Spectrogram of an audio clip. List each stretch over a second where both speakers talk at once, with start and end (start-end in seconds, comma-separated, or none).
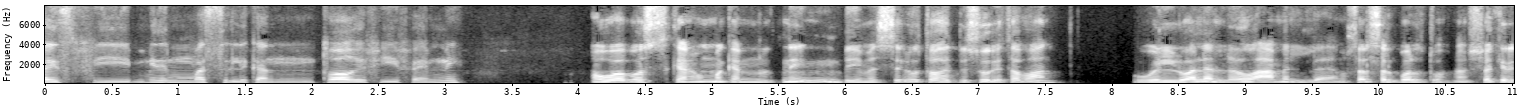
none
